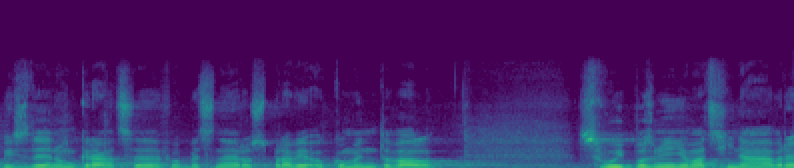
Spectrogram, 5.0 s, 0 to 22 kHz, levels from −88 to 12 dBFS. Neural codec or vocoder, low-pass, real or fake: none; 14.4 kHz; real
